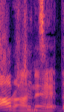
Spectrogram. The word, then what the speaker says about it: Rahne: For the past 9 years, Rahne, parenthetical, pronounced R-O-N-N-I-E. – How on earth did he go to the Ivy League like that? Hey, what's your name? Ricky Rahne? – It's pronounced Rahne.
